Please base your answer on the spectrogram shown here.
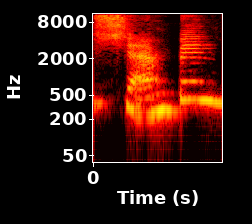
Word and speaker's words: champagne: वैसे ही शैंपेन में जो सी एच है उसे हम श इस अक्षर से प्रोनाउंस करते हैं, तो हुआ शैंपेन।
